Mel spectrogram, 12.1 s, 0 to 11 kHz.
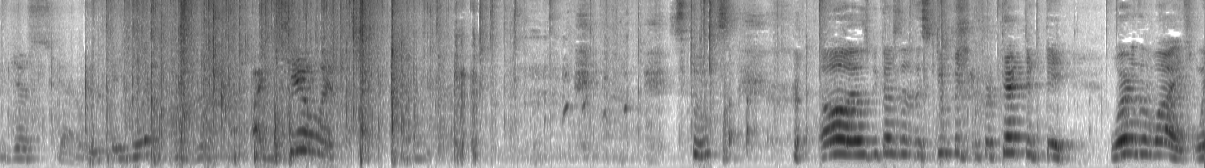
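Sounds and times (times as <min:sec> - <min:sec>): cards and deck box rustling: 0:00.0 - 0:10.5.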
